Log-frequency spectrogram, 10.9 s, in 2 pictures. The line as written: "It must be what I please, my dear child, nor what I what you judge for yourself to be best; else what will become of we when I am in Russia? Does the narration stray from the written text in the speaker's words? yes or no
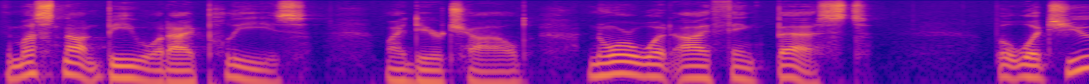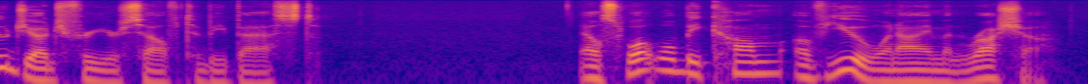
yes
